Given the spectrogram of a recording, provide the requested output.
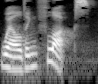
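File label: "WELDING FLUX", English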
